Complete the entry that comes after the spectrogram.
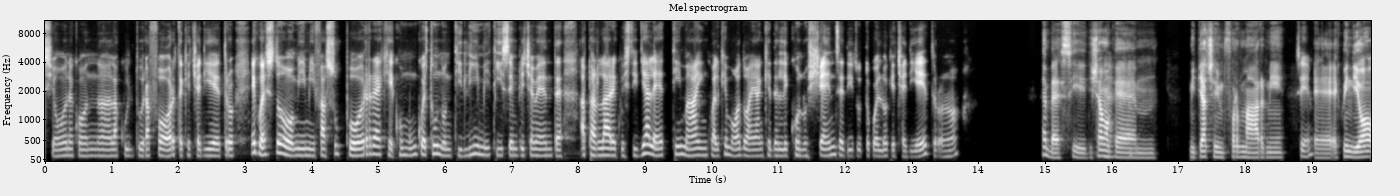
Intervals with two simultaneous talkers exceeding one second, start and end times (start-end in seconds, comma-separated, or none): none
